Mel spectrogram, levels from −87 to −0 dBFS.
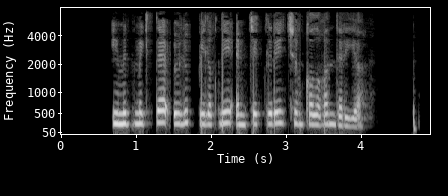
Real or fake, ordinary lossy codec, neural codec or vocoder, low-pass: real; AAC, 32 kbps; none; 7.2 kHz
